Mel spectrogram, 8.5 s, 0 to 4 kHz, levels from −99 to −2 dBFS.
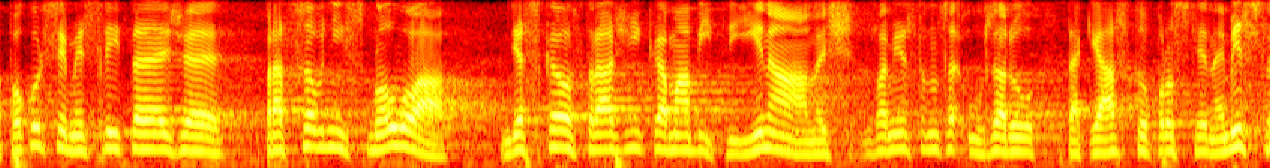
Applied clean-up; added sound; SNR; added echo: none; none; none; none.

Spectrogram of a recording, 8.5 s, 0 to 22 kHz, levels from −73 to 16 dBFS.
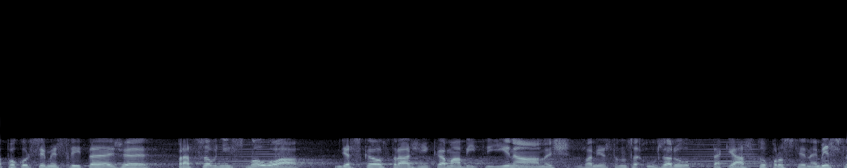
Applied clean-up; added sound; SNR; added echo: none; Bowed string instrument; 20 dB; none.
